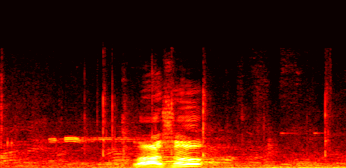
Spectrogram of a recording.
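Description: A young player gives a loud, sharp shout close by.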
